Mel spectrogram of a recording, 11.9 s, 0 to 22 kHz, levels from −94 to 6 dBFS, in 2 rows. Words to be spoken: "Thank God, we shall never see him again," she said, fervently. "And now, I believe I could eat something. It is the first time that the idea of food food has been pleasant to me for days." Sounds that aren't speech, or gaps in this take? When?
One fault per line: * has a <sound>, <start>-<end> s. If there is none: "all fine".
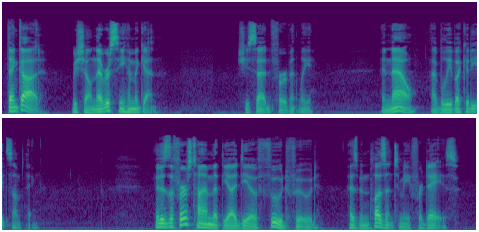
all fine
